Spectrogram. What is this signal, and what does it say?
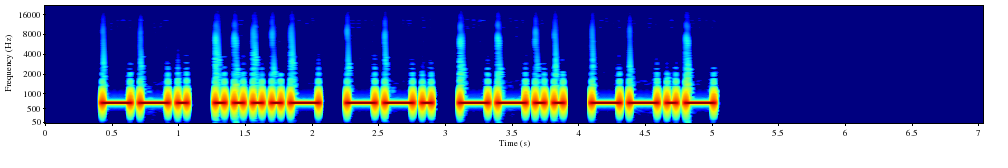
Morse code, heard as a keyed tone, about 17 wpm, 700 Hz. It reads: G4GZQ
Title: DXCC-100 Call Signs - 5 Characters - Repeated 3x - 17wpm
